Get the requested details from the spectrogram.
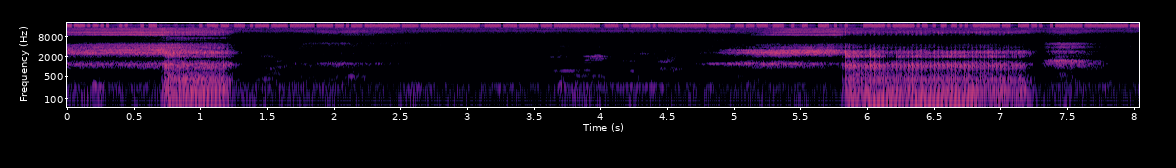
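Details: Two loud, low rumbling snores about five seconds apart with quieter breathing between; ordinary snoring in Max, a sleeping Bernese Mountain Dog.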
